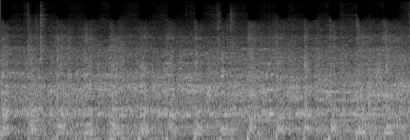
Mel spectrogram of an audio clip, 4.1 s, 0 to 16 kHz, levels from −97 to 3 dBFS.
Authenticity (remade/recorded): remade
